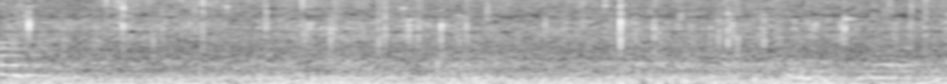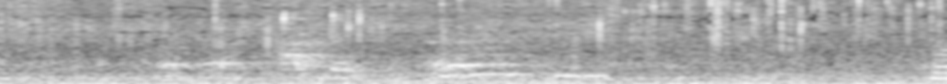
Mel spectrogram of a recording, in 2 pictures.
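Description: Vanjaram fish steadily sizzling and crackling as it fries in a miniature pan, a close, continuous bed of oily spatter with small pops throughout.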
